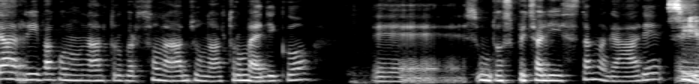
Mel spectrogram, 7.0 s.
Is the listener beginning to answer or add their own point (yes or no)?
yes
